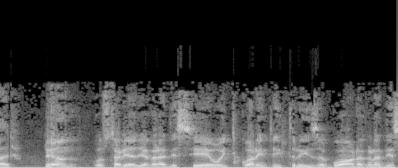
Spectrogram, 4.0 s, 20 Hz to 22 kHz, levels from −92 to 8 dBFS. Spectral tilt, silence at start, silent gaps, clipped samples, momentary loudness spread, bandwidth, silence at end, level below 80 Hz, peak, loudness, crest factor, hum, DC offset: -4.5 dB/octave; 0 s; none; under 0.1%; 5 LU; 11.5 kHz; 0 s; -16 dBFS; 0 dBFS; -10 LUFS; 10 dB; none; under 0.1%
